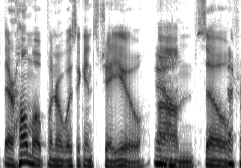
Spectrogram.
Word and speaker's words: Jai: Obviously, uh they they got a new coach, Jai Lucas, I think his name is. He was an assistant at Duke. Yeah, they he actually pronounces it J.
